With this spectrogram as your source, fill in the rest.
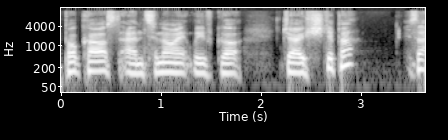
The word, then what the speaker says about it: Joe Styppa: Welcome to the Drum Shed podcast and tonight we've got Joe Stipper. Is that how you pronounce it? Yes, that's it. Joe Stipper. Joe Stipper.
